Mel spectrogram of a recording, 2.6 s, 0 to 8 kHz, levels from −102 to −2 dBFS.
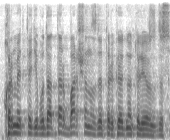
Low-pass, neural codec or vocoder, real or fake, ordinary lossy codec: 7.2 kHz; none; real; none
